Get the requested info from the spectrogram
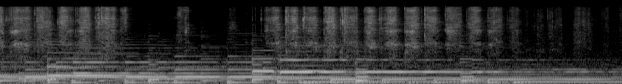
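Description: A brass pen tube is rubbed with sandpaper in rapid back-and-forth strokes, scuffing its shiny surface matte so the glue will grip. The strokes ease off in the second half, and background music plays throughout.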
